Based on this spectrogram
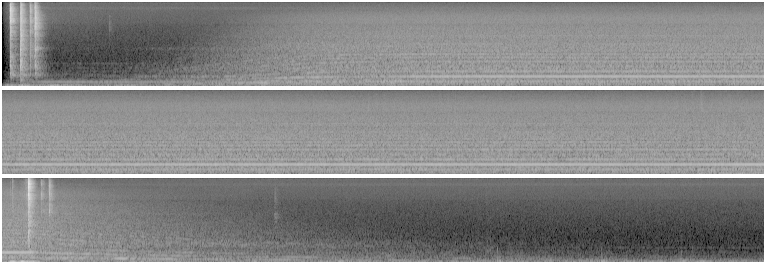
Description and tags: Bathroom Fan Ventilator
Fan / Ventilator in a bathroom;
turned on - running - turned off;
recorded in stereo (ORTF)
bathroom, fan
